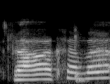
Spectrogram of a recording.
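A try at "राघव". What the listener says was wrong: ராகவ இல்ல, ராகவ. ஹாவே கிடையாது. கா தான் போடுவா. நீங்க ஹா சொல்றேன். அது ராகவ எப்படி சொல்வீங்க? ரா க நாலாவது க. இது ஏன் ராகவன்னு சொல்லணும்? ஹாவே வரக்கூடாது.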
